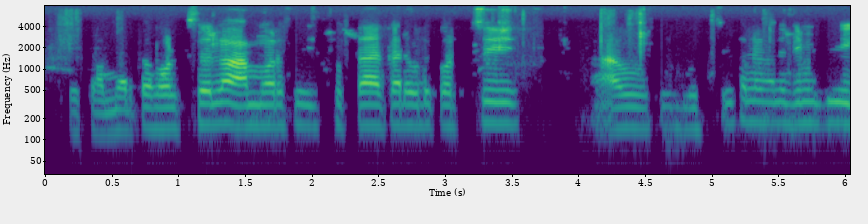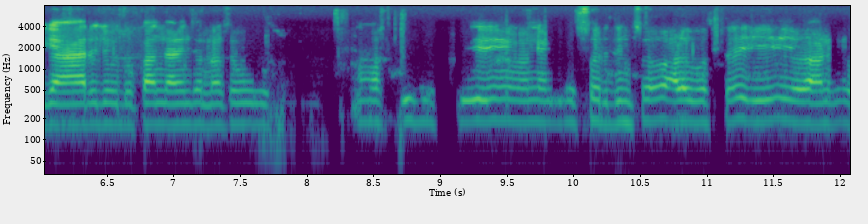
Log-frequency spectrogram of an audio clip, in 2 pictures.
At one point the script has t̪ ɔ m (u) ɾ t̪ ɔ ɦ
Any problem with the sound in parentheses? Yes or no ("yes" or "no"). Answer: yes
